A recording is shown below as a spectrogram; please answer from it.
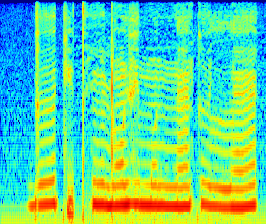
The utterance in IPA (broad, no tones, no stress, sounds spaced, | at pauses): ɡ ɘː kʲ ḛ t̪ʰ ĩː ɖ õ vʲ u m ũ nː ɛ̃ k ɨ lː ɛ̃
